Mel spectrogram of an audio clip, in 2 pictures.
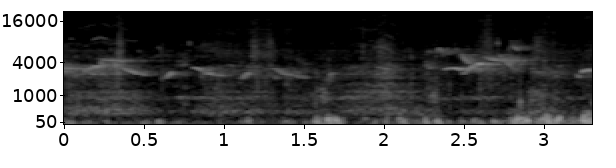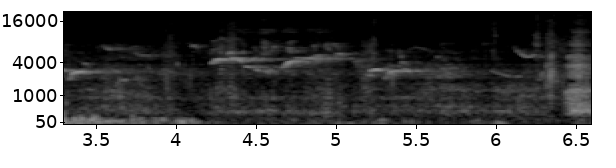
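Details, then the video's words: On a trek in the Sathuragiri hills, several small birds (sparrows) chirp at once with quick, thin, high notes and short whistled phrases, heard only when people aren't moving about. Another bird calls differently; footsteps or handling noise rumble midway. "நடமாட்டம் இருக்கிறப்ப இந்த அளவுக்கு இந்த குருவிகளோட சத்தம் கேட்கவே கேட்காது."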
